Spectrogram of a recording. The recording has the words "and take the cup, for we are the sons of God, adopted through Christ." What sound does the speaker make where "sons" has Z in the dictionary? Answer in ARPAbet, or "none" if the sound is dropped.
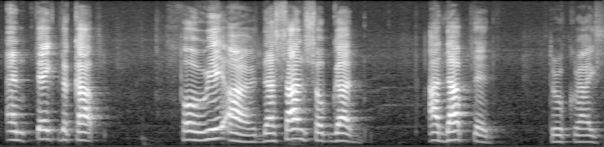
S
